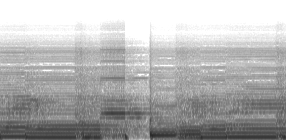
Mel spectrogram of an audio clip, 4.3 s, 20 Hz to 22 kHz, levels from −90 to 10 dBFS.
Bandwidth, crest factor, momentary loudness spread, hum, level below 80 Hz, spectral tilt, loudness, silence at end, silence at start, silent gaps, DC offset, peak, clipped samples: 5.8 kHz; 12 dB; 3 LU; none; -44 dBFS; -10 dB/octave; -16 LUFS; 0 s; 0 s; none; under 0.1%; -2 dBFS; under 0.1%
